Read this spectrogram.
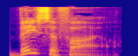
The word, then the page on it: basophil: British English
